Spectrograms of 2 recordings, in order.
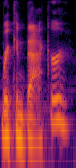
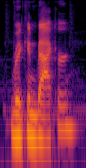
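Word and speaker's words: Rickenbacker: Rick and Bacher guitars Rick and Backer Rick and Backer guitars is I think the proper pronunciation I'm sure you'll I'm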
